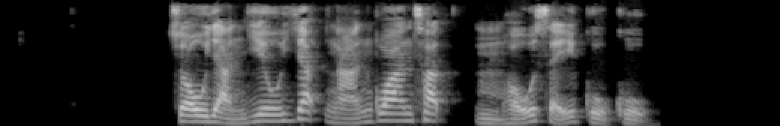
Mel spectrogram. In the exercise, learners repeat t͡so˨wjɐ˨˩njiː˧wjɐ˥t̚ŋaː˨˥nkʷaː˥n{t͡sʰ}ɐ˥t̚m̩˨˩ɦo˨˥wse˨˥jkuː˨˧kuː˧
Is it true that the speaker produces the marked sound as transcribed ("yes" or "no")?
yes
